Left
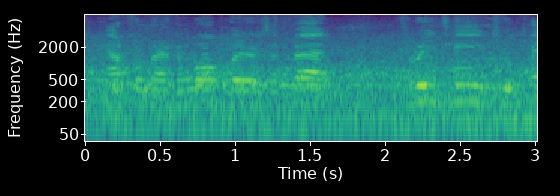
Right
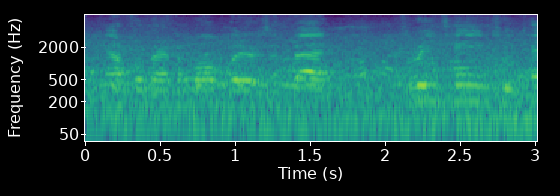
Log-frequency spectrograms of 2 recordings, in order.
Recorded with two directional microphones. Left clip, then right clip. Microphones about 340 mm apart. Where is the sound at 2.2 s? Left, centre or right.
Centre.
